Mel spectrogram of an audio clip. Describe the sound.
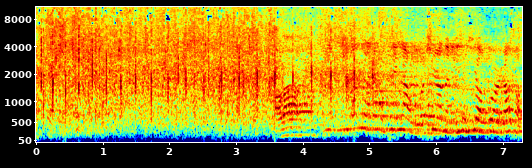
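An audience claps steadily for a few seconds, a dense patter of many hands, then a voice begins talking as the applause thins out beneath it.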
